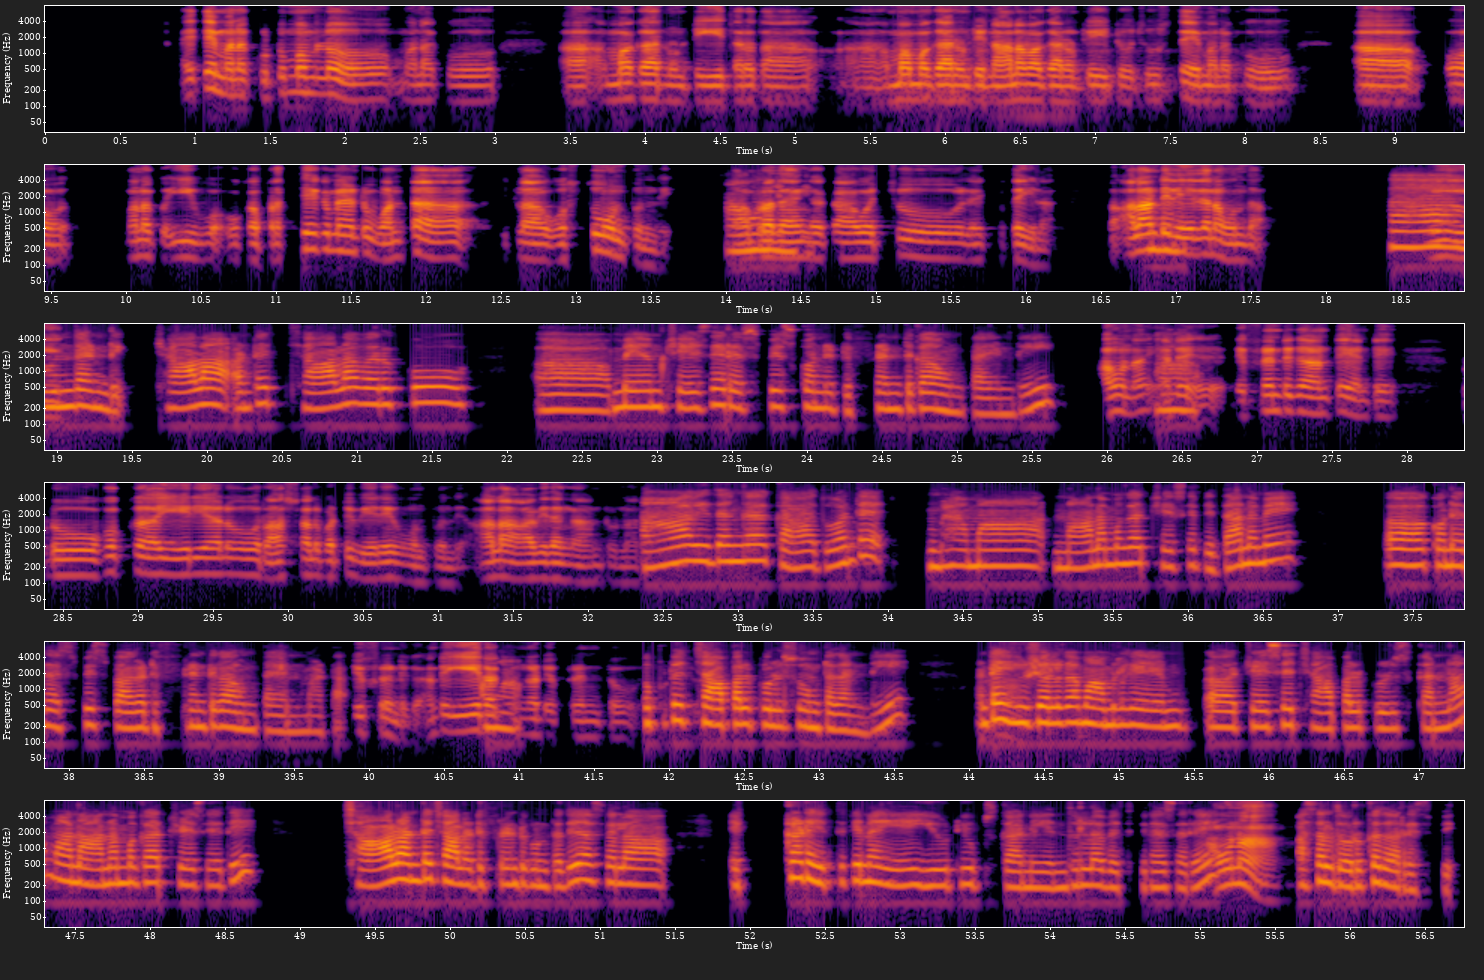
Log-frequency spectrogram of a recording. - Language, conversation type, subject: Telugu, podcast, మీ కుటుంబంలో తరతరాలుగా కొనసాగుతున్న ఒక సంప్రదాయ వంటకం గురించి చెప్పగలరా?
- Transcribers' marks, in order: in English: "ఏజ్‌లో?"; in English: "రెసిపీస్"; in English: "డిఫరెంట్‌గా"; in English: "డిఫరెంట్‌గా"; in English: "ఏరియా‌లో"; in English: "రెసిపీస్"; in English: "డిఫరెంట్‌గా"; in English: "డిఫరెంట్‌గా"; in English: "యూజువల్‌గా"; in English: "డిఫరెంట్‌గా"; in English: "యూట్యూబ్స్"; in English: "రెసిపీ"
